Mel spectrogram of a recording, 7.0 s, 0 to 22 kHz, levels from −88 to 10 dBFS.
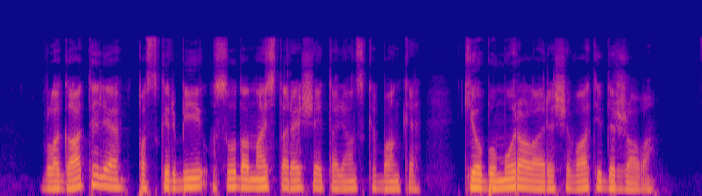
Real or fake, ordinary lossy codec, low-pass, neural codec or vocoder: real; AAC, 48 kbps; 10.8 kHz; none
